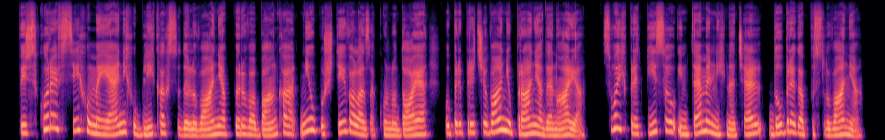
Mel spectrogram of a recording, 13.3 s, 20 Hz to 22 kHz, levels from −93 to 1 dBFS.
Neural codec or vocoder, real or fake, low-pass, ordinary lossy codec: none; real; none; none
